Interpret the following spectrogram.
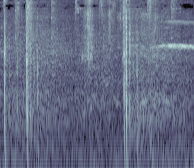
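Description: Fireworks going off: a few sharp bangs, two close together near the start and the loudest about a second and a half in, over a steady background din.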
